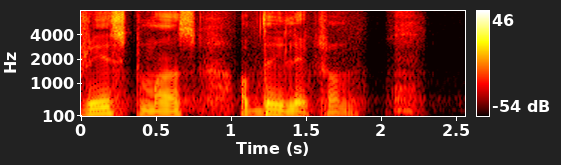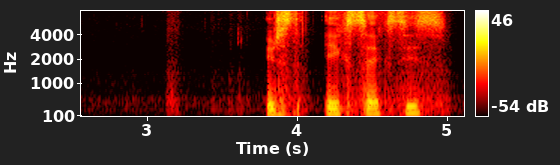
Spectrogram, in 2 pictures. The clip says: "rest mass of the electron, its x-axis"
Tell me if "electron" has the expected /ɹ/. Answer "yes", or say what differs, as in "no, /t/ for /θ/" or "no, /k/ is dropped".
yes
